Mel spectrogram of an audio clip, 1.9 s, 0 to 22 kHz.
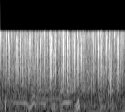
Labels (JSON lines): {"label": "biophony, cascading saw", "recorder": "SoundTrap 600 or HydroMoth"}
